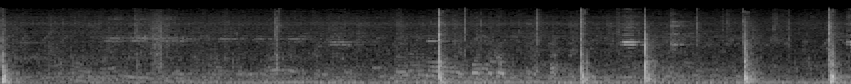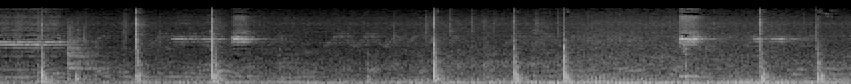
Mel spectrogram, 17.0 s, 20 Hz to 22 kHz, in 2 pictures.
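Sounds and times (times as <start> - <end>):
distant street traffic rumble: 0.0 - 17.0
cleaver chopping on wooden block: 5.4 - 6.7, 7.4 - 10.9, 12.8 - 14.4, 16.0 - 17.0.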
